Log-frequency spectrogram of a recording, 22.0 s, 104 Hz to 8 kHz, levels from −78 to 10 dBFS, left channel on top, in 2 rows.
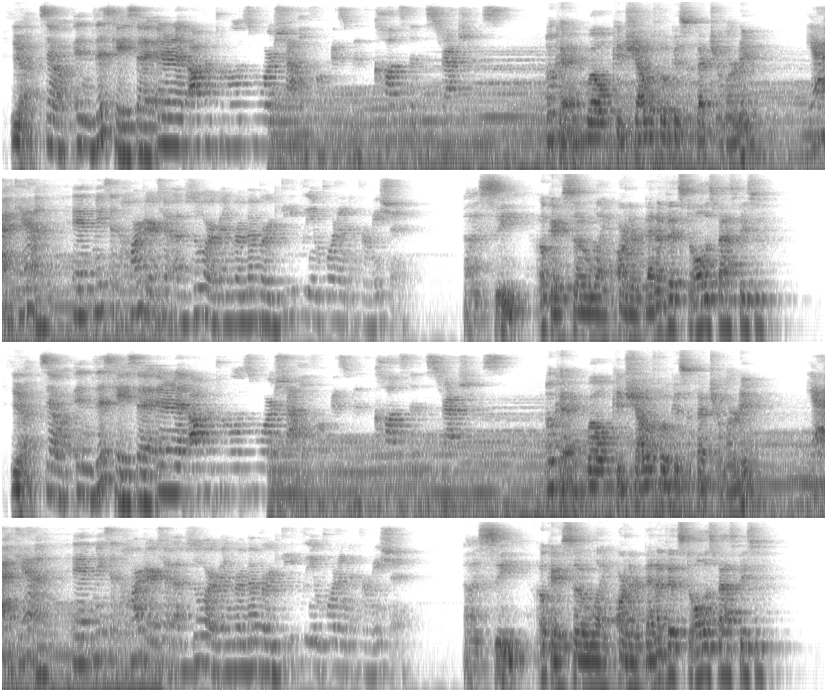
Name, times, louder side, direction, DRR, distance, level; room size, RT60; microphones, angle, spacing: voice 1, 0.5-6.6 10.7-11.6 11.9-16.3, equal, 15° left, -5 dB, 0.9 m, -25 dB
sound 1, 3.5-13.1, right 1 dB, 40° right, 0.6 m, -26 dB
sound 2, 5.3-15.9 16.2-16.3 16.7-16.8, equal, 60° left, 0.7 m, -34 dB
voice 2, 7.2-10.0 17.1-17.8 18.1-21.1, right 1 dB, 20° right, -5 dB, 0.9 m, -20 dB
5.0 x 3.6 x 2.4 m, 0.85 s
head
